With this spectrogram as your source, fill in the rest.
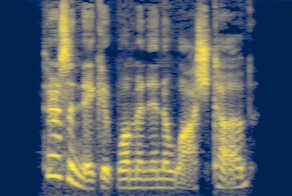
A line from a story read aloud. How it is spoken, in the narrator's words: Valeron said blandly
